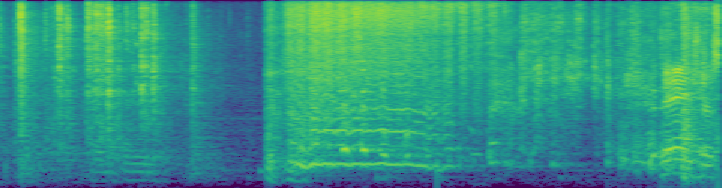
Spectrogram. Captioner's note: laughing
